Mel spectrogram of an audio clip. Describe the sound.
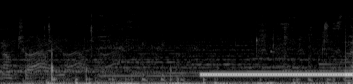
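A telephone line tone sounds as a call rings through: a steady single-pitch tone starts midway and holds unbroken to the end, after a stretch of quiet, scattered sounds and some faint talk.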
